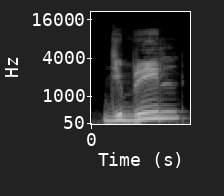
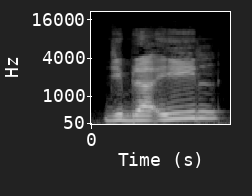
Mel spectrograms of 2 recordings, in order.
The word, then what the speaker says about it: জিব্রাইল: উচ্চারণ করেন তার নাম জিবরীল জিব্রাইল জিব্রাইল জিব্রাইল জিবরীল এই পাঁচ ভাবে তার নাম উচ্চারণ করা হয় আর এটা বিভিন্ন কিরাতের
